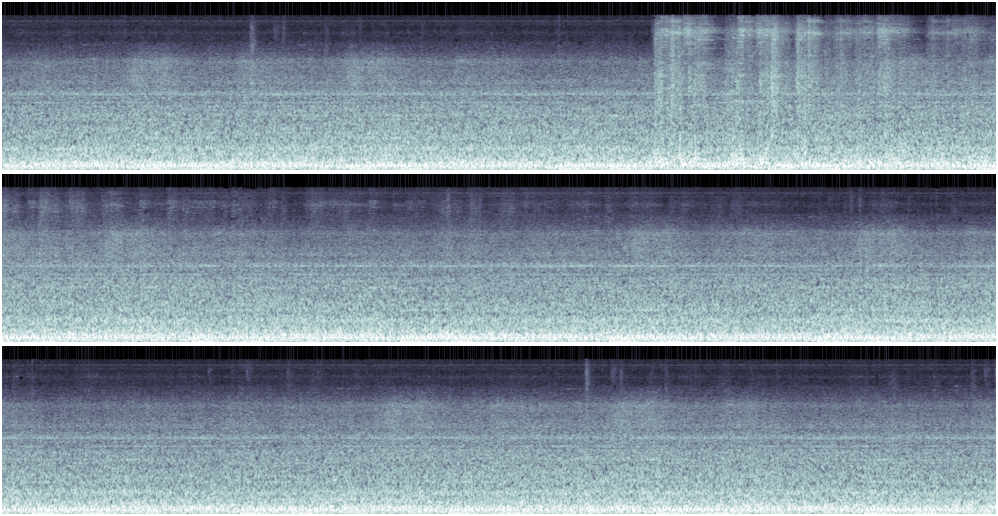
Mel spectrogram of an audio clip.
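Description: Train wheels clatter rhythmically on the rails.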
